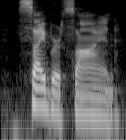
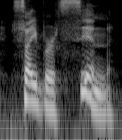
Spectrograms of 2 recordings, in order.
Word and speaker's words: Cybersyn: Collectively, the system was termed CyberSign, or perhaps more accurately should be pronounced CyberSyn, as it stood for cybernetic synthesis.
